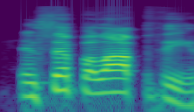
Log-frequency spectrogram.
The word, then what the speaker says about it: encephalopathy: Scroggins battled symptoms consistent with chronic traumatic I can't even pronounce that. Encephalopathy.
